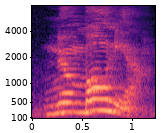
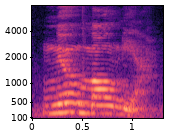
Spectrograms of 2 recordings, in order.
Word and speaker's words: pneumonia: not pronounce the P pneumonia you don't pronounce the pee pneumonia okay those are some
